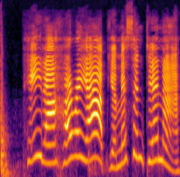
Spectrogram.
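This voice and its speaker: A cartoonish, female-sounding character voice squeaks at an extremely high pitch. It moves at a moderate pace. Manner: calling out, concerned.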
